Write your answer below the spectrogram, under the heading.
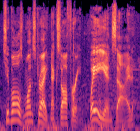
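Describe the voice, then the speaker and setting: A man's voice: mid-range voice, very animated, normal speed, a bit bright. A young man calling a game live as a sports play-by-play announcer. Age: young adult.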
